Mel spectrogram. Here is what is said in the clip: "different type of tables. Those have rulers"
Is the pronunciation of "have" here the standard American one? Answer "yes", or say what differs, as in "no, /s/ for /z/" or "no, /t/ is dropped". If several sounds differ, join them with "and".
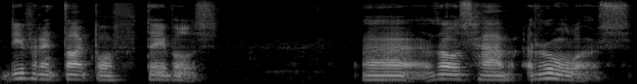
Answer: yes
